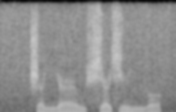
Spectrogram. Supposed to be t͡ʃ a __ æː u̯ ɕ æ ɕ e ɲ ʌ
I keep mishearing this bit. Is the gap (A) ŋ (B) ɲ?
B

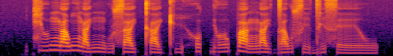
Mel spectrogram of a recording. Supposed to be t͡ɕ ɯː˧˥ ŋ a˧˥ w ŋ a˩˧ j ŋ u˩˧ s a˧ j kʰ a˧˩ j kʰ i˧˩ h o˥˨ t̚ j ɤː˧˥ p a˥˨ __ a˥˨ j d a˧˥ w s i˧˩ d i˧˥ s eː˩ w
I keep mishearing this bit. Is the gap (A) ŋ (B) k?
A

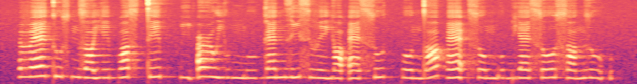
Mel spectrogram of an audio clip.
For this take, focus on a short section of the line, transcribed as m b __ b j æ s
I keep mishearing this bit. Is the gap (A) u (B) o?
B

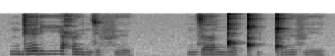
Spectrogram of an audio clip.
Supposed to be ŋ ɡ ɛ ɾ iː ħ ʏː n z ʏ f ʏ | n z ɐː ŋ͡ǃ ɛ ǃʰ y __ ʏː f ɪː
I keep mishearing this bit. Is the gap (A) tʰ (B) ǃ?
B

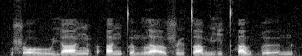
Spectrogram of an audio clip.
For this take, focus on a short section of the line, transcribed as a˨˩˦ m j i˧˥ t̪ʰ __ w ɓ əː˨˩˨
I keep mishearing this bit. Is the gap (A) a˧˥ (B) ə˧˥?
A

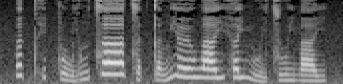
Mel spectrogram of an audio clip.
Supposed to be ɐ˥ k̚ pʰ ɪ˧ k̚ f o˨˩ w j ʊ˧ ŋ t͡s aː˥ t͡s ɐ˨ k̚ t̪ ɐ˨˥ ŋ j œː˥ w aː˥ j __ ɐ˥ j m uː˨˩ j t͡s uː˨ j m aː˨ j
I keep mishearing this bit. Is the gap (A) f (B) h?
B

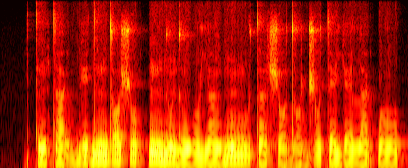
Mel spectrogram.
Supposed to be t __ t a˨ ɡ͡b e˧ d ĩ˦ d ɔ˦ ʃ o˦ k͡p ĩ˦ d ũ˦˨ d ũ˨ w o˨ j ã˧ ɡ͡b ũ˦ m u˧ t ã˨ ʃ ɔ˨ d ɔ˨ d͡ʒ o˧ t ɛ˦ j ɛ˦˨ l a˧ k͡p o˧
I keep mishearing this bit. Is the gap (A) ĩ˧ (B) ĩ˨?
B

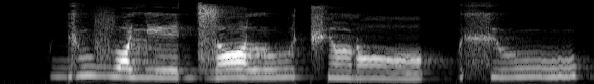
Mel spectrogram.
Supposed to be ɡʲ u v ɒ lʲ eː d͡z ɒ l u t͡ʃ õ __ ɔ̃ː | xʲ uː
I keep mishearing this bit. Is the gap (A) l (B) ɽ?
B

